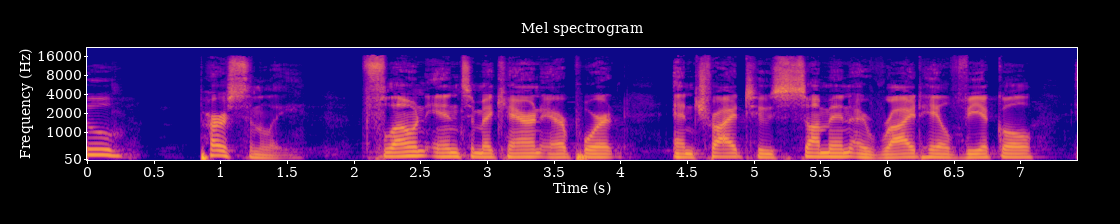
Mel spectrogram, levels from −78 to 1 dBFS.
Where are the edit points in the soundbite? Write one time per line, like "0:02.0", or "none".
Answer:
none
